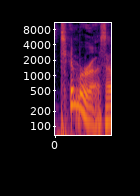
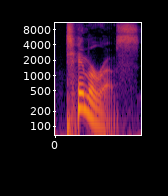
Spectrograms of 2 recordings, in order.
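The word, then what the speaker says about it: Timiraos: And that's precisely what um, Nick Timoros, that's what it is. It's Timoros. I was saying it's Timoros, is how you say it.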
